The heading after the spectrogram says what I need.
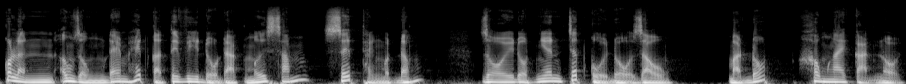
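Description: A man narrating a ghost story in the first person, dramatic and expressive, dwelling on grim details. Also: lowish voice, a little slow, no room sound, studio quality.

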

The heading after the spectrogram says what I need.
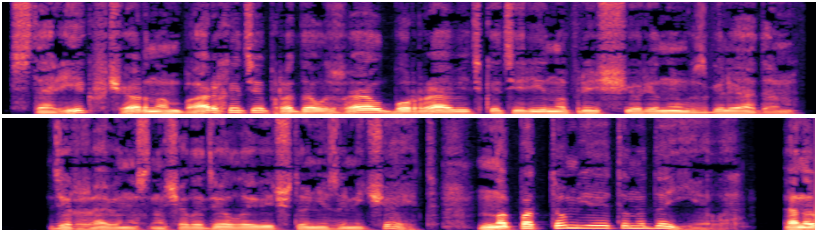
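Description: Low, expressive male audiobook narrator. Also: normal speed, no echo, studio quality. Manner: expressive storytelling. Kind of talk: scripted narration.

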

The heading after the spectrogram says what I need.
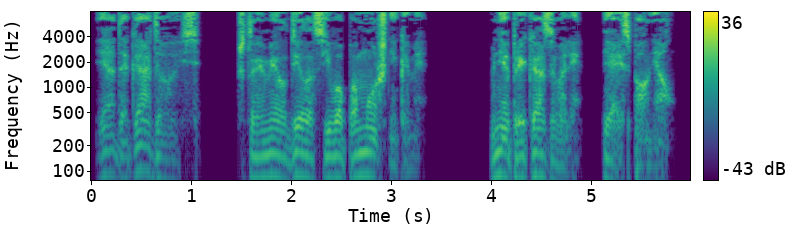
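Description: A male audiobook narrator voicing a broken prisoner who speaks in a quiet, bitter way. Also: very deep voice, moderate pace, slightly rough, no echo, studio quality, full character voice. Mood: subdued.

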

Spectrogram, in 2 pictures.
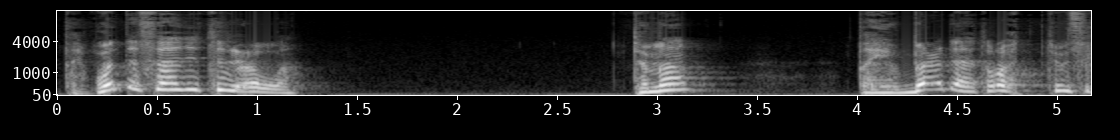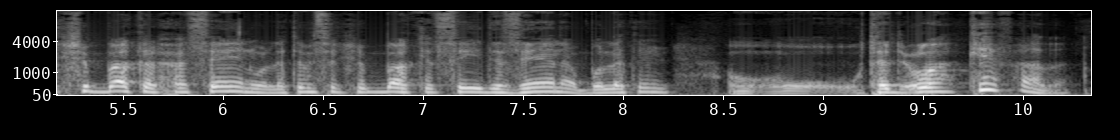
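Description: Man, religious teacher, fairly high voice, husky, asks and answers his own questions. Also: very animated, fast talker, pauses often, dark tone. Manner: fires rhetorical questions and answers them himself; recites scripture between conversational explanation. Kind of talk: informal religious lesson on Quran verses.

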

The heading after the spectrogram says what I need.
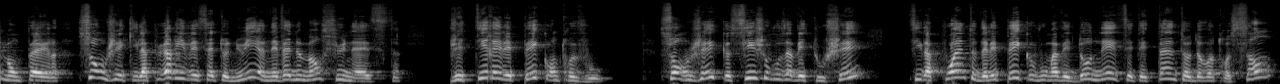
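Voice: medium pitch, big pitch swings, unhurried. A reader voicing an earnest young knight pleading with his father, fervent and grieving. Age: young adult. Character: young male knight, earnest and tormented son. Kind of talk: audiobook reading.

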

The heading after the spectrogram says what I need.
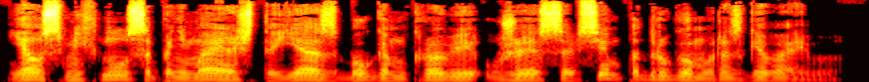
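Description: A man reading a first-person fantasy novel in a steady storytelling manner. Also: medium pitch, fast, no room sound, studio quality. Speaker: audiobook narrator. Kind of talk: first-person fiction narration.

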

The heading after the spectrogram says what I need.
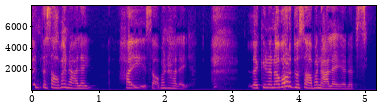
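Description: A woman's voice: high-pitched, fast. An actress with an Egyptian accent playing Kawthar, a weary wife who wants out of her marriage, in a radio drama. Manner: weary, wistful, quietly insistent.

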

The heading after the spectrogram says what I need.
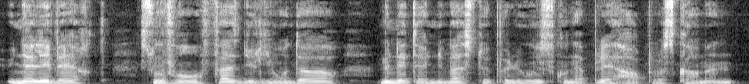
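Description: A man narrating a classic novel as an audiobook, in a measured, dramatic reading. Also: mid-range voice, warm tone, breathy edge.

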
